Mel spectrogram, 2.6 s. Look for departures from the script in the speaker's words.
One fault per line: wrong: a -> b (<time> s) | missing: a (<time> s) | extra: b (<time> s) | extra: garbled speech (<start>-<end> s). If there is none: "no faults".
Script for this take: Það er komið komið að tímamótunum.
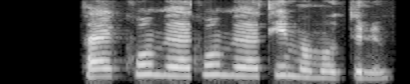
no faults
